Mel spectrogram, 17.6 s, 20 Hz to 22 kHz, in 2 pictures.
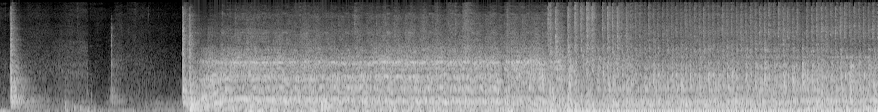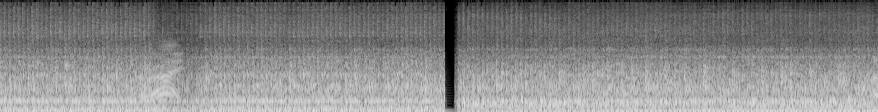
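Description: A Caterpillar D4-7U diesel engine started cold, with no pony motor or ether: a few quiet clunks, then the engine catches and settles into a loud, fast, steady idle rumble.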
